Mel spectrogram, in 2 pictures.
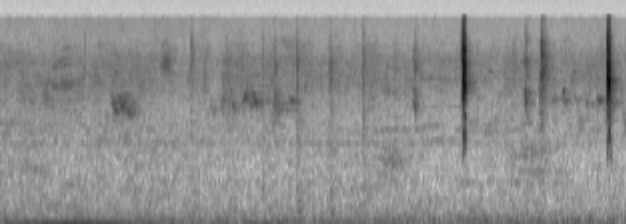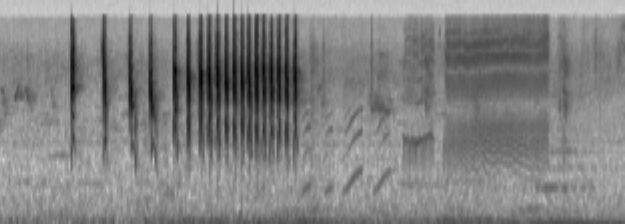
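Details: Scaly-breasted munia song from an emprit peking tutor track with house sparrow, red siskin and canary fill-ins: sparse sharp ticks that speed into a dense rapid trill, then falling slurs and a buzzy rattle over a quiet background.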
